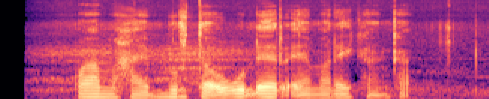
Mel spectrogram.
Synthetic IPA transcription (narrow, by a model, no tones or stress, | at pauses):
wɑːmɑħɑjbʊrt̪ʰɐʊɣʊɖɛːɾɛ̰ːmɐɾɛjkʰɐŋkʰɐ̰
